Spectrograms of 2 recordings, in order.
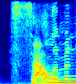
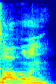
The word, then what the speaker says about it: Salomon: helped by demand for Salomon shoes. So I ended up Did I mispronounce that one? Solomon. Uh those are the ski boots I wear. Solomon.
